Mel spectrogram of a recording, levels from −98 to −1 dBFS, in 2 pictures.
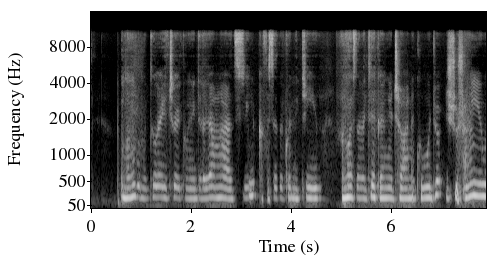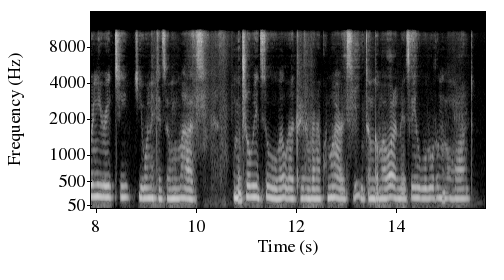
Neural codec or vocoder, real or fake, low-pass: codec, 24 kHz, 1 kbps, SNAC; fake; 10.8 kHz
